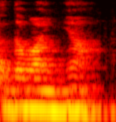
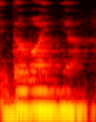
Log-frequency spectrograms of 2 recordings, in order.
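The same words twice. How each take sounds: First: दवाइयाँ said as the wrong shop-sign spelling; a wrong example, read slowly and deliberately; wrong spelling shown. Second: दवाइयाँ said carefully with a short ई; a careful, corrected reading of दवाइयाँ; correct spelling shown. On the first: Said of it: "ये गलत है". (गलत दवाइयाँ, जैसा दुकान पर लिखा होता है) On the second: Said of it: "छोटी ई आती है". (छोटी ई वाला सही दवाइयाँ) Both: Shown as a demonstration.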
